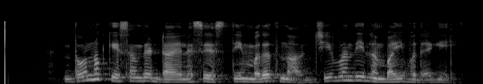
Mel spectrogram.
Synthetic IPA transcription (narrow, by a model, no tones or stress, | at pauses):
d̪oːnõːkɪsəmd̪eːɖaːjəlɪsɪsd̪iːməd̪əd̪na̰ːld͡ʒiːʋənd̪iːləmbaːiːʋəd̪ɛːɡiː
